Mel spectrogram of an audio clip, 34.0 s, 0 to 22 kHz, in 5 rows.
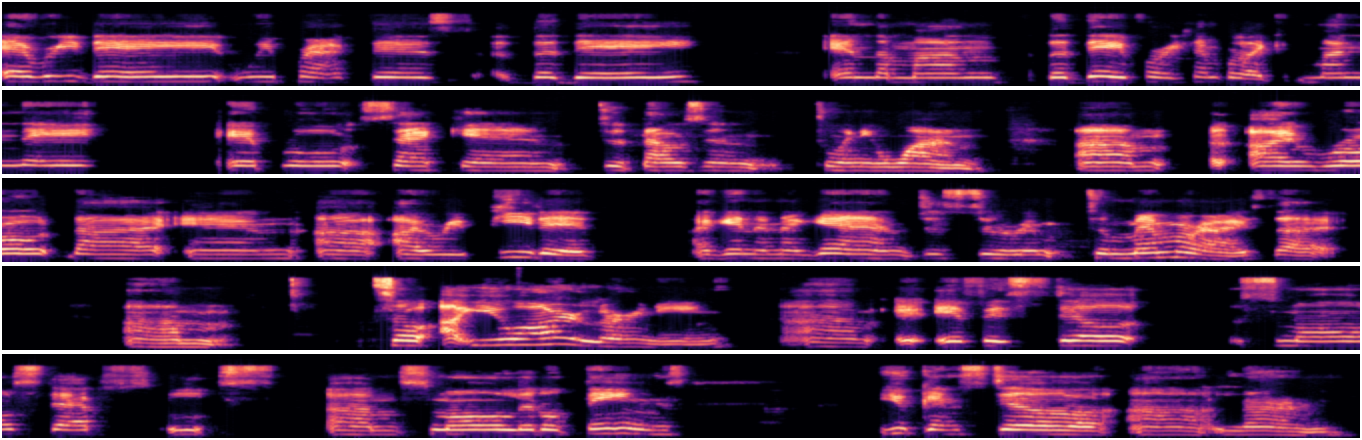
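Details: Young adult woman with aphasia after an ischemic stroke in March 2020 that left her unable to speak and affected her right side; still recovering, struggles to find and express words; aphasia.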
